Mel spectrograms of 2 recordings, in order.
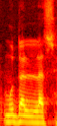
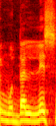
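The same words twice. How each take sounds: First: مدلس with a short a in the last syllable, "mudallas"; corrected vowel, mudallas. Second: مدلس with a short i in the last syllable, "mudallis"; rejected vowel, mudallis. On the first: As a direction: drop low and soft on مدلس, ending in "las". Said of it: "مدلس ہے". (مدلس کے لام پر زبر، "مُدَلَّس") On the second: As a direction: slowly say مدلس ending in "lis". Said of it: "یہاں بھی مدلس نہیں ہے". (مدلس کے لام کے نیچے زیر، "مُدَلِّس") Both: Shown as a demonstration.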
